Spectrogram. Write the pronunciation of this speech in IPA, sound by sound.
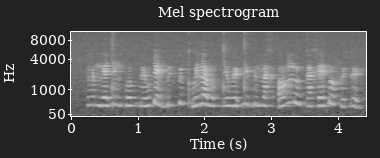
l u ŋ ɛ d ɛ ŋ p o ɡ͡b ø w ɗ ɛ l ɓ ɨ k͡p ɨ kʷʼ e l a w o p d ø w ø ʔ d ɨ ɓ ɨ m a x ʔ ɔ ŋ͡m o w ɡ a x ɛ ɠ o f ø ɡ ø

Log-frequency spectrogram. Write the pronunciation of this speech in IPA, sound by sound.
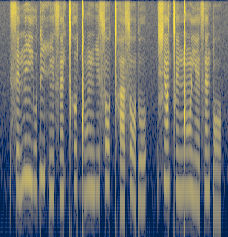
s e˨ n ĩ˧ j u˧ ɗ i˦ h ĩ˨ s ɛ̃˨ ǀʰ ɤ˦ ɡ͡ǃ ɔ̃˦ ŋ i˧ s ɔ˦ ǀʰ a˨ s ɔ˦˨ ɗ o˧ | ɕ ã˦ ǀ ẽ˧ ŋ͡ǃ ɔ̃˧ j ẽ˨ s ɛ̃˦ k͡p ɔ˨

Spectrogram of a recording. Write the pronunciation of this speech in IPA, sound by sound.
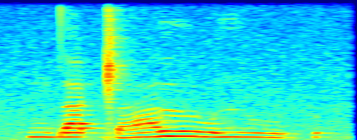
n d a ɡ͡ǁ a̤ lː o̤ lʲ ṳ θ

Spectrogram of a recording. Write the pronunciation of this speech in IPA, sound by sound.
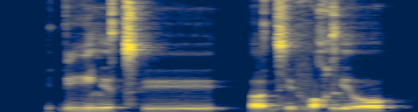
ɗ i lʲ o t͡sʼ yː | ʌ d͡z y v o χ lʲ o

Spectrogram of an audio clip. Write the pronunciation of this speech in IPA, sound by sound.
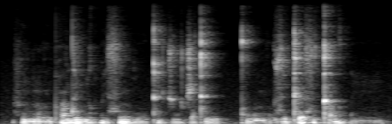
f ĩ˨ ɲ ũ˨ l ĩ˨ pʰ ã˦ d ɛ˨ ɲ ɔ˦ k͡p i˨ s ĩ˦˨ r uː˨ kʼ i˨ t͡ʃ uː˨ t͡ʃ a˦ kʼ e˨ | kʼ uː˨ ɲ uː˨ z e˦ kʼ ɛ˦ s ɪ˨ kʼ ã˦ ɡ ʊ˨ k͡p iː˦

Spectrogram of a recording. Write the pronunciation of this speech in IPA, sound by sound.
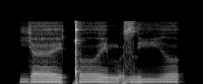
j ɜː e̯ ǃ oː e̯ m o̰ z l iː o̯

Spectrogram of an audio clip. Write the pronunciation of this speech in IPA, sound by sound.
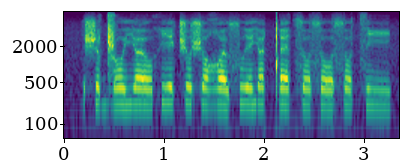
ʃ ə ɖ͡ʐ o j œ o̯ x i e̯ t͡ʃ o ʃ o ʁʷ ɛ sʷ i e̯ j œ ǃ ɛ t͡s o s o s o t͡s i

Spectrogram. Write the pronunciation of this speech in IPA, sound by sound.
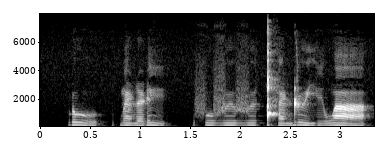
ɽ u | ɓ ɛ̃ ɳ ɛ ɽ i | f u v ʉ v ʉ ǃʰ ɛ̃ ɖ ʉ j i w ã

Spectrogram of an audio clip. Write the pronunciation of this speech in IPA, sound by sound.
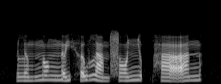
l ə˨˦ m n ɔ˧ ŋ n ə̰˧˥ j h ə̰˧˥ w l a˨˩ m s ɔ˨˦ ɲ ə˦˥ p̚ h a̰ː˧˥ n

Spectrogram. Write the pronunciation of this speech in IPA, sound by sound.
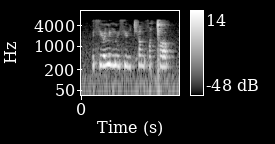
sʲ ɔ lʲ ə ŋ lʲ ɔ̤ sʲ w i̤ cʰ ɛ ŋ sˤ a ǀ ɒ

